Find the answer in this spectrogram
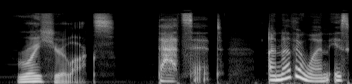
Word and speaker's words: Räucherlachs: The E in Räucher sounds like the Oi in boy. Räucherlachs. Räucherlachs.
